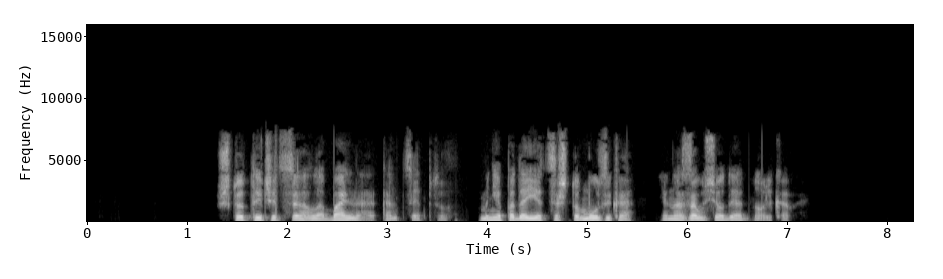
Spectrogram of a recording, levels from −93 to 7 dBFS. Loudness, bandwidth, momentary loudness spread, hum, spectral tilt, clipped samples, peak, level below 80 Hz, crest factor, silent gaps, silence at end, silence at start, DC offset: -19 LUFS; 7.6 kHz; 15 LU; none; -5.5 dB/octave; under 0.1%; -2 dBFS; -52 dBFS; 18 dB; 3.83-3.90 s, 5.63-5.69 s; 1.25 s; 1.35 s; under 0.1%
